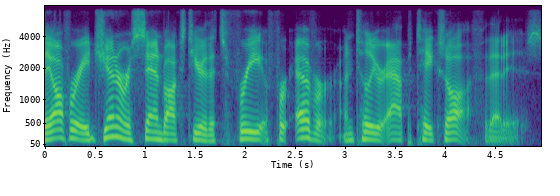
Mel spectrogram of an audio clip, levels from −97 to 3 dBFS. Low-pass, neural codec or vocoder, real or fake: 7.2 kHz; none; real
